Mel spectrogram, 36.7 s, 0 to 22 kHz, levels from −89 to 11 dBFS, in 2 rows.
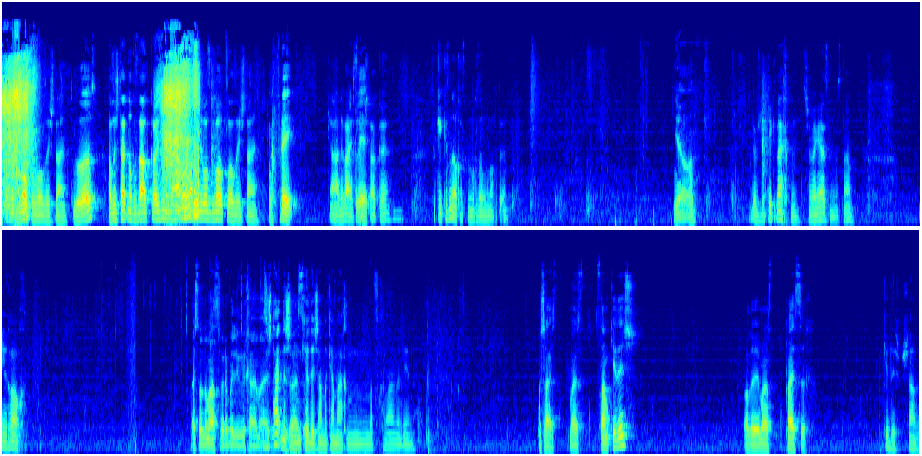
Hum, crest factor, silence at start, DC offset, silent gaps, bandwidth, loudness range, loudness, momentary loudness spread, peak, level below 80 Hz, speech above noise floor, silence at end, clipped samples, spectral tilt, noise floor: none; 28 dB; 0 s; under 0.1%; none; 15 kHz; 23 LU; -28 LUFS; 25 LU; -6 dBFS; -68 dBFS; 36 dB; 0 s; under 0.1%; -2 dB/octave; -68 dBFS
